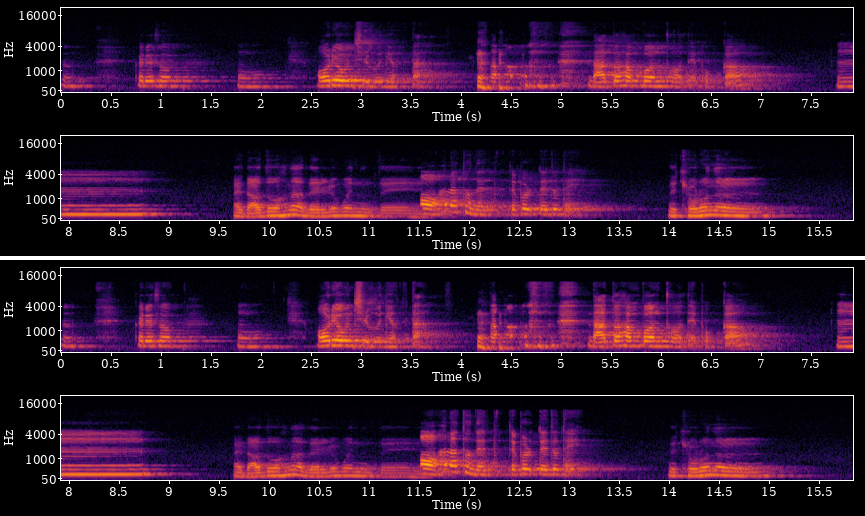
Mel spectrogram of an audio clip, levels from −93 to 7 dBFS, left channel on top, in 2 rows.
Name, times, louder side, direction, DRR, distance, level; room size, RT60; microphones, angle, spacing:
voice 1, 0.0-0.5 0.8-1.1 1.8-2.1 2.6-3.7 4.6-6.9 7.8-8.8 11.5-13.1, right 2 dB, 75° right, 3 dB, 2.5 m, -25 dB
voice 2, 9.6-11.6 14.0-15.0, left 2 dB, 45° left, 9 dB, 1.1 m, -28 dB
21.5 x 20.5 x 8.5 m, 1.1 s
head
